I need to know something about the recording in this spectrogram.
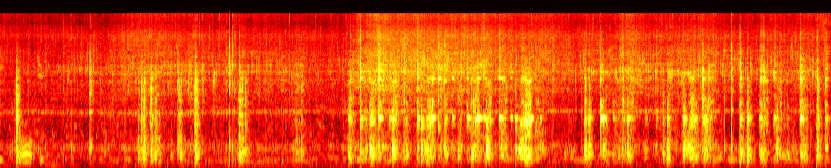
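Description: Chopped onion, chillies, peanuts and potato sizzling in hot mustard oil in a pressure cooker, stirred with a metal ladle that clicks and scrapes against the pot. The sizzling gets louder about five seconds in.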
